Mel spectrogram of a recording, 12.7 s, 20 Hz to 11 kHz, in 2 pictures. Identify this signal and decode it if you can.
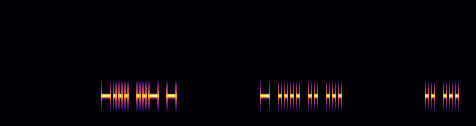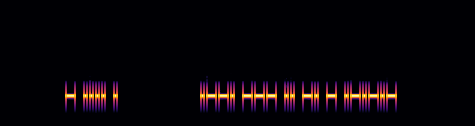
Morse code, heard as a keyed tone, about 30 wpm, 700 Hz. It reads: BUT THIS IS THE POINT.
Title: 4x Word-Spacing - Sentences from Top 200 Words - 30wpm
